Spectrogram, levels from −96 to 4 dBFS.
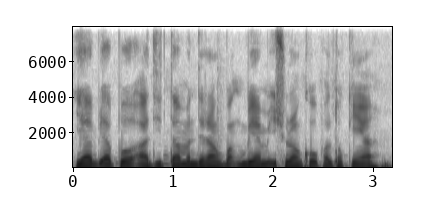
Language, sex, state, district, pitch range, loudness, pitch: Garo, male, Meghalaya, West Garo Hills, 105-130 Hz, -13 LUFS, 115 Hz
